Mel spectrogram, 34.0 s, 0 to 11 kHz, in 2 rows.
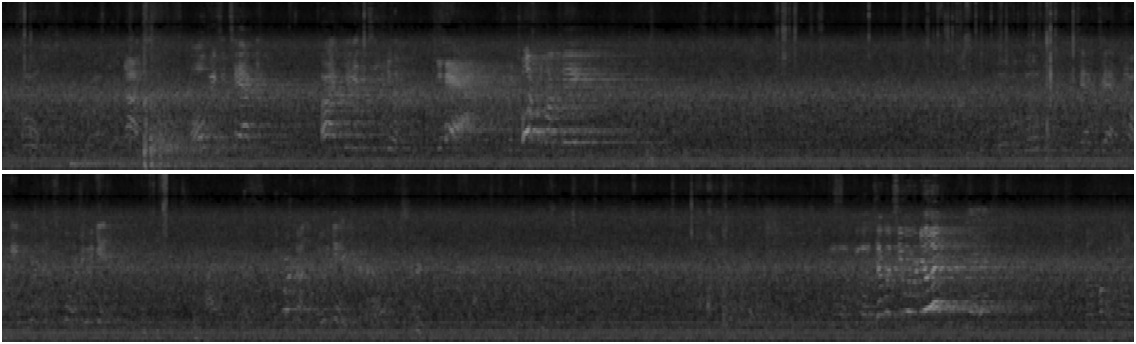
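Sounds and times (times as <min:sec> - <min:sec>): low hum of gym room: 0:00.0 - 0:33.9.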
